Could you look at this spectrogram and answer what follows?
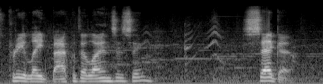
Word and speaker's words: Sega: back with the liing why are you saying it like that Sega Sega that's how you say it's Sega Sega it's literally how the jingle says it yeah but you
